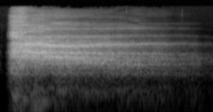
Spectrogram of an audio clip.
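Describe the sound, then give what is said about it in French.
A single long, breathy exhale pushed audibly through the throat after a deep breath filling the throat with air, during a guided breathing exercise, starting strong, then slowly fading over a few seconds. No talking. “Troisième et dernière, respirez à fond, remplissez votre gorge d'air. Et expirez.”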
